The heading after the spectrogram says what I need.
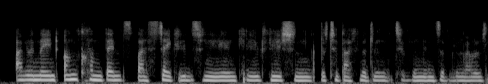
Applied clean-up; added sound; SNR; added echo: neural diffusion model UNIVERSE++.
